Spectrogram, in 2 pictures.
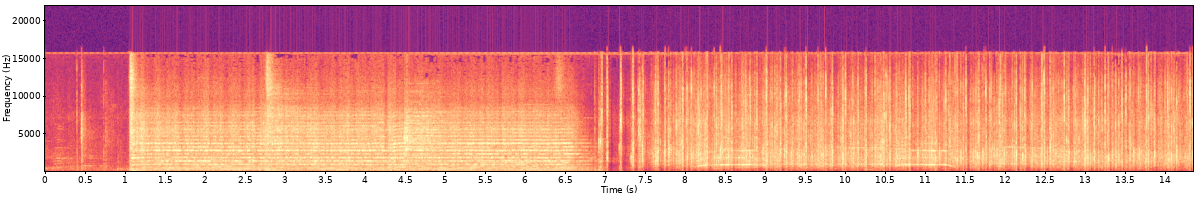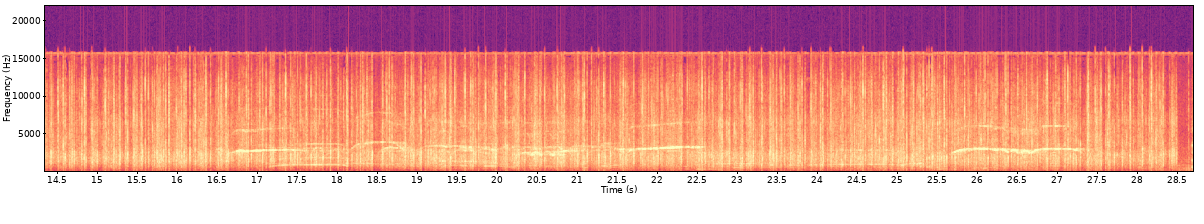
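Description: A brass and woodwind concert band holds a sustained closing chord for about six seconds. Then an audience applauds steadily for the rest of the time, with occasional cheers and whistles.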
